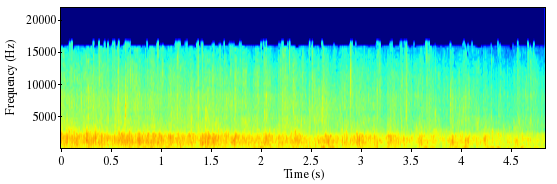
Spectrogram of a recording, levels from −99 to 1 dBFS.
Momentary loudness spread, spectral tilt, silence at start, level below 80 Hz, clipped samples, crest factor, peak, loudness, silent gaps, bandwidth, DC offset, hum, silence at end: 5 LU; -2 dB/octave; 0 s; -38 dBFS; under 0.1%; 16 dB; -8 dBFS; -24 LUFS; none; 17 kHz; under 0.1%; none; 0 s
